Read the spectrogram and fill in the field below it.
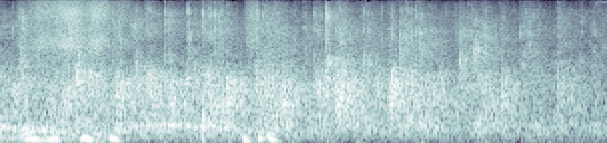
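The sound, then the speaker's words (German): A crowd applauds steadily for about three seconds for the woman who painted the decorations, a dense, even patter of many hands clapping. A voice briefly speaks over the start before the applause carries on alone. “ich könnte ihr gleich schon mal einen Applaus geben, die hat das ganz schön gemacht.”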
